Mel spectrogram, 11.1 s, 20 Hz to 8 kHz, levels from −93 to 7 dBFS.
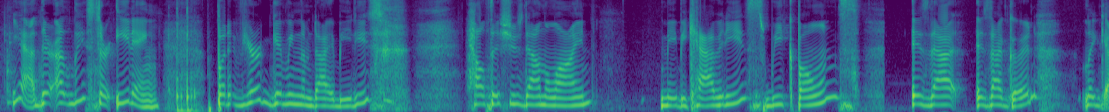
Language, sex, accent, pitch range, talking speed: English, female, American, 190-240 Hz, 145 wpm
